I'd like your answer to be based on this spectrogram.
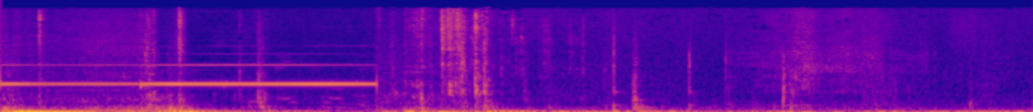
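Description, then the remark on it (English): A car's power window hums down with a steady, mid-pitched electric whine for about two seconds, then stops, followed by scattered clicks, thumps and faint rustling. “Let me put down my window but see if I can't hear it.”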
